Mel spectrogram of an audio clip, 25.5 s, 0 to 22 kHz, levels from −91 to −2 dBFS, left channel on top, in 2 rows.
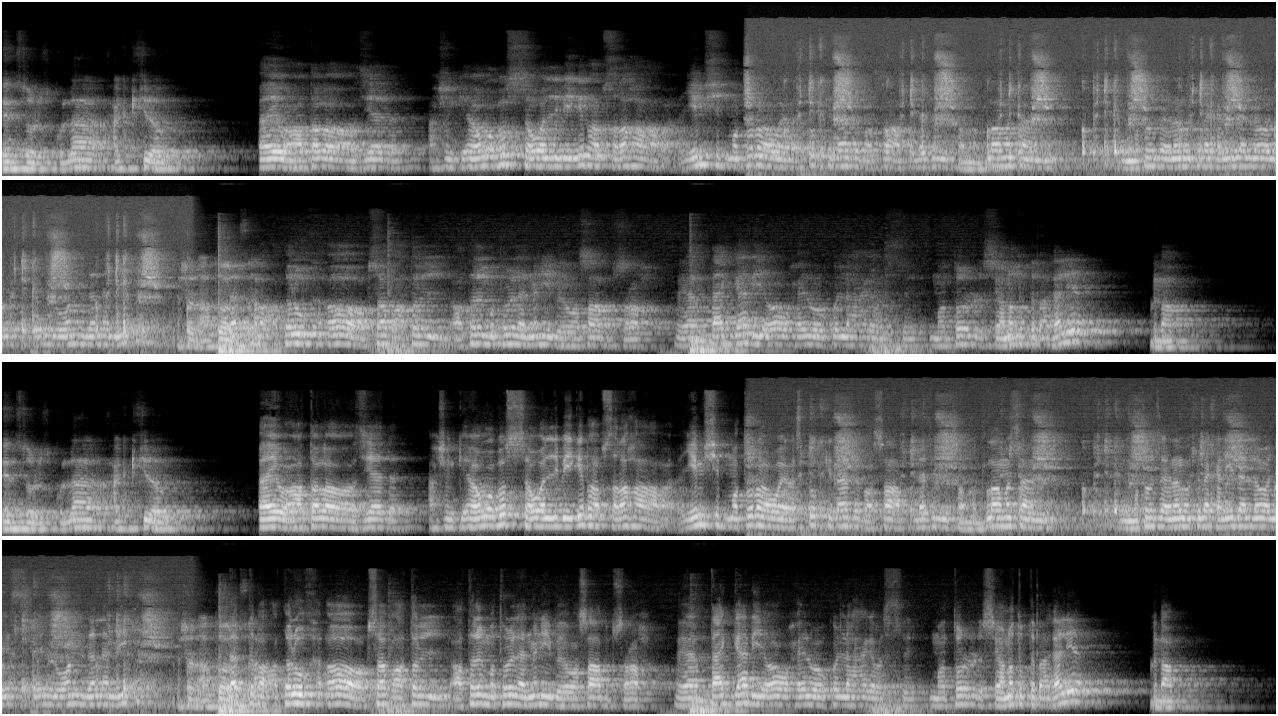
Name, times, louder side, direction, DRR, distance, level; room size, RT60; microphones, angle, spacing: voice 1, 0.0-1.7 9.6-9.8 14.5-15.3 19.6-19.8 24.2-24.4, equal, 5° right, 1 dB, 1.0 m, -23 dB
voice 2, 2.6-4.0 4.3-10.6 11.2-14.2 15.0-19.2 19.5-23.6 24.2-24.4, right 3 dB, 65° right, 6 dB, 0.7 m, -21 dB
sound 1, 7.4-14.7, left 3 dB, 50° left, 1.0 m, -28 dB
sound 2, 14.8-16.1 16.4-17.1 19.3-20.5 21.3-22.1, equal, 90° left, 2.2 m, -28 dB
9.9 x 6.2 x 6.9 m, 1.3 s
head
